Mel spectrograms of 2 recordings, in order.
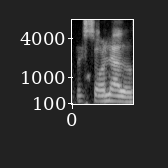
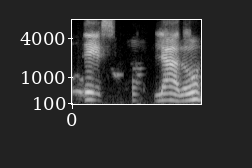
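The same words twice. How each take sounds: First: Said in the usual way. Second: "desolado" split apart as des, o, lado; broken-word demo. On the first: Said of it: "no estoy diciendo desolado". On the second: Shown as a demonstration. Teacher shows how sense is lost, "desolado" broken as des-o-lado. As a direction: pause inside "desolado" after des and o. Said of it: "porque si digo desolado".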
